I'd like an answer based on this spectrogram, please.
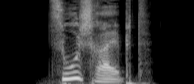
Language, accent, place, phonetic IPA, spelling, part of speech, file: German, Germany, Berlin, [ˈt͡suːˌʃʁaɪ̯pt], zuschreibt, verb, De-zuschreibt.ogg
- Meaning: inflection of zuschreiben: 1. third-person singular dependent present 2. second-person plural dependent present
